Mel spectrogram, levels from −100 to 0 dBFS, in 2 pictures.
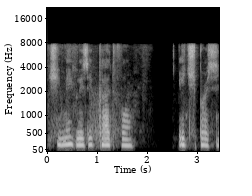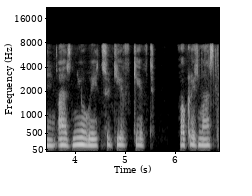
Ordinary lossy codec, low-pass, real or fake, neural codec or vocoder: none; none; real; none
